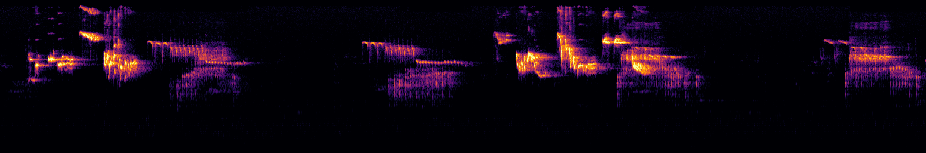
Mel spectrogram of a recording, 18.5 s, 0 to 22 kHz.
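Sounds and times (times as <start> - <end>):
European robin Erithacus rubecula singing: 0.0 - 5.8, 6.8 - 18.5.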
